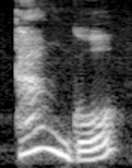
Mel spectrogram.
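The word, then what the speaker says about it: 端午: different name is otangono tango no seku this kind is quite difficult but tango the pronunciation is just the same as the argentine argentine dance at urgent music tango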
